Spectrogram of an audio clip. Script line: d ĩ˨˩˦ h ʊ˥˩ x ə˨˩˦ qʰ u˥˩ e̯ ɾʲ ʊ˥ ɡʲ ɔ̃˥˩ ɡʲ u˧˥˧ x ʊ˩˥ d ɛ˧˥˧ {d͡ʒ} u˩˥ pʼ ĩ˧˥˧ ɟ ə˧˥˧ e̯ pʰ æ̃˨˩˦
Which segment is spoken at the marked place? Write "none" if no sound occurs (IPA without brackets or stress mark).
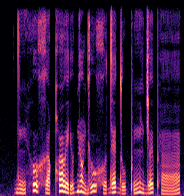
d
